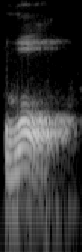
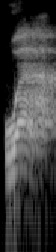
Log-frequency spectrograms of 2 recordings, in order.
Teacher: Kalau tebal tuh jadi wo. Wo kalau tipis wa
